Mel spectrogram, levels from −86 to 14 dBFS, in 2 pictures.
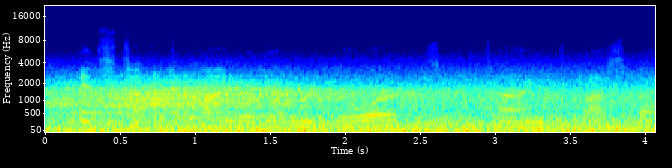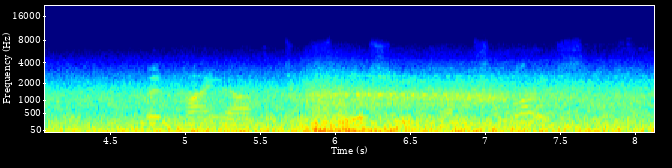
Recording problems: muffled; very; fading above 2 kHz
traffic noise; very loud; throughout; 2 dB above the speech
wind noise on the microphone; heavy; as loud as the speech

